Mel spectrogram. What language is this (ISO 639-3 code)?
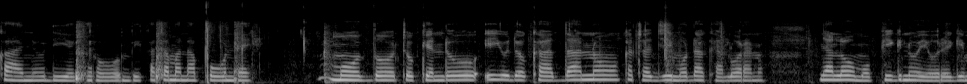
luo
